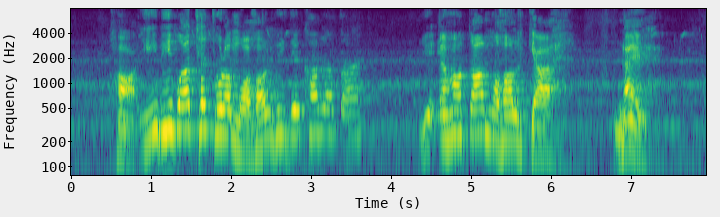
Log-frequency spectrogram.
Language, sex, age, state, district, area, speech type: Hindi, male, 60+, Bihar, Begusarai, rural, spontaneous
